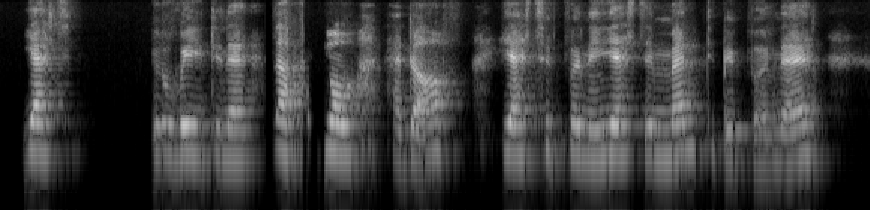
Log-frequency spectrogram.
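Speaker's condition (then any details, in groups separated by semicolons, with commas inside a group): Cerebral palsy; some speech delay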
